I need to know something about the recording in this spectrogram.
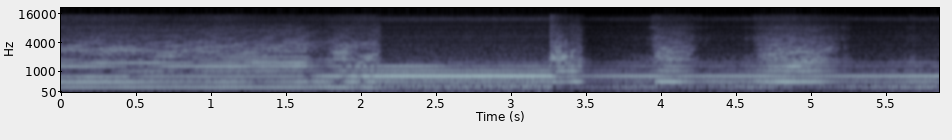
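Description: A planer machine hums steadily with a high whine.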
